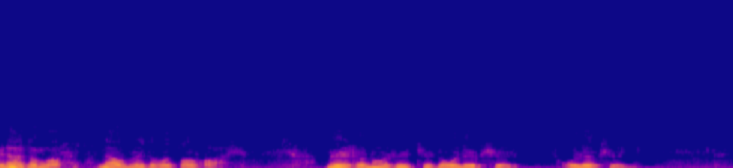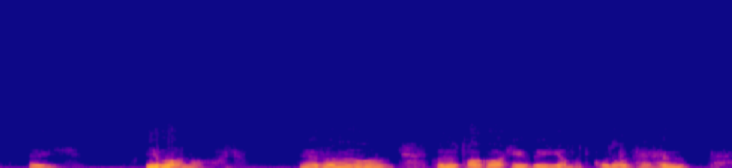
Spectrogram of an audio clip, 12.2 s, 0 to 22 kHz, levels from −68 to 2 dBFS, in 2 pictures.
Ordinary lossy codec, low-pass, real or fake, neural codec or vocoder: MP3, 32 kbps; 9.9 kHz; fake; vocoder, 22.05 kHz, 80 mel bands, WaveNeXt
